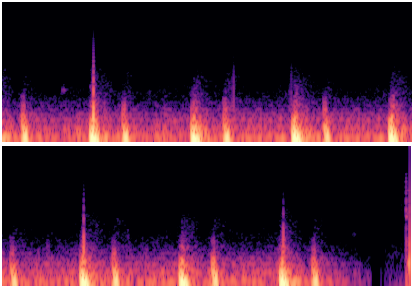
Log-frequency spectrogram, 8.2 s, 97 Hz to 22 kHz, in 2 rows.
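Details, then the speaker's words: Normal heart sounds at the apex, 5th left intercostal space at the midclavicular line (mitral area), in a healthy person: regular two-part heartbeat near 60 a minute, first sound louder than the second, no murmur. "В нормі у проекції атривентрикулярних клапанів перший тон гучніше другого."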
